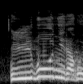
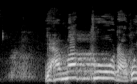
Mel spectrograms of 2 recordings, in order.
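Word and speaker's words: 日本: 그런데 읽을 때 일본이라고 읽지 않습니다. 야마토라고 읽습니다.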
